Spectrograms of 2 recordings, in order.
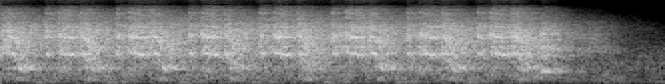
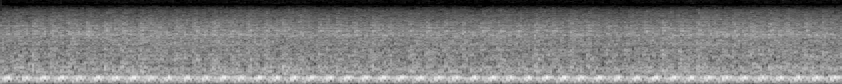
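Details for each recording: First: Arctic Cat Prowler UTV carbureted engine after rebuild with new pots, oil checked, first start attempt: fast, even cranking whir with no firing, then winds down; cranks but won't start, no fuel reaching carb. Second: Arctic Cat Prowler engine just rebuilt with new pots (cylinders), first start after priming the carb: steady low idle with a smooth, unbroken pulse rhythm, no rattles or stumbling; healthy, though air in the system still needs bleeding.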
